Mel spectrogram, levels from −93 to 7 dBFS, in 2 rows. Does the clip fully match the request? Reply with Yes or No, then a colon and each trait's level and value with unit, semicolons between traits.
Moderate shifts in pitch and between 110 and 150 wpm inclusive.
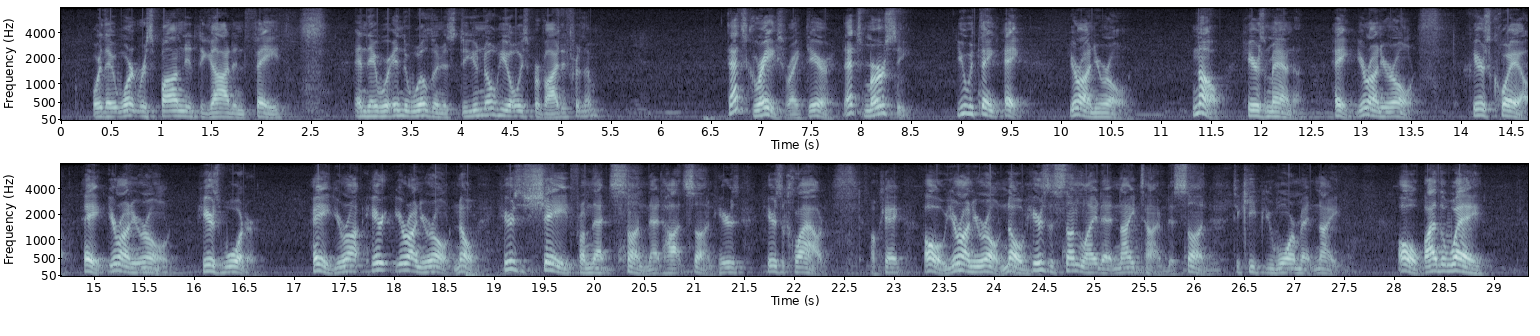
No: average, 3.8 semitones; average, 200 wpm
